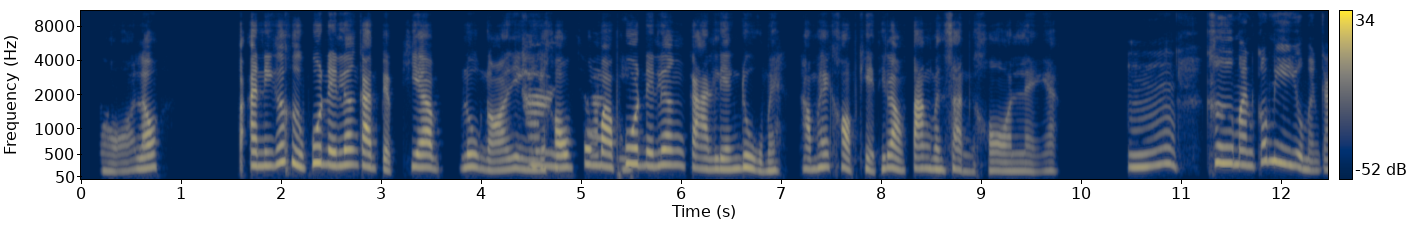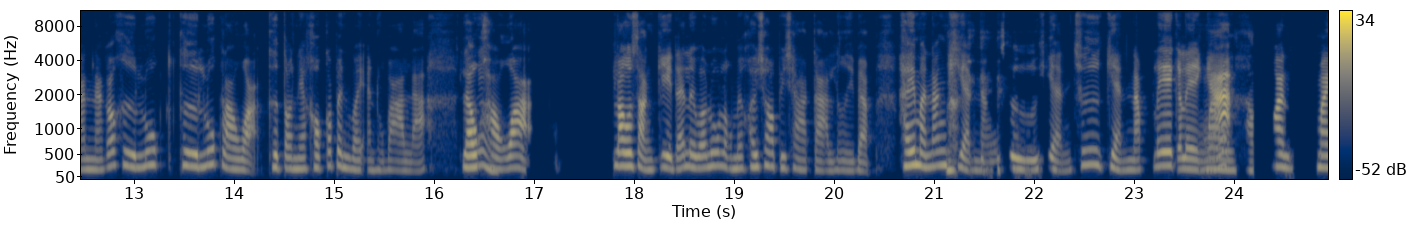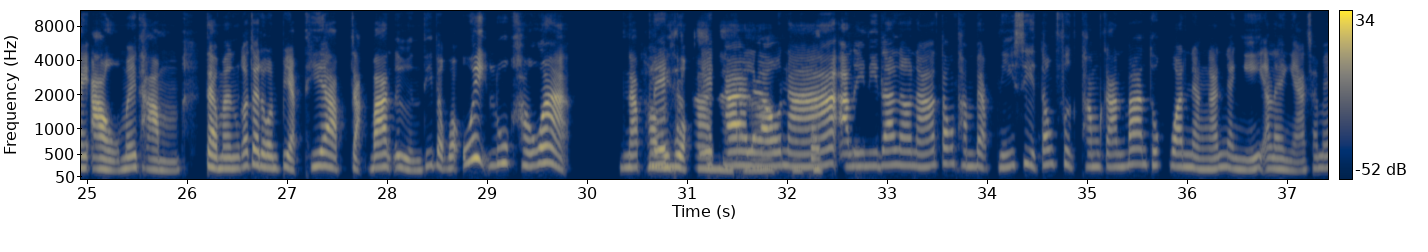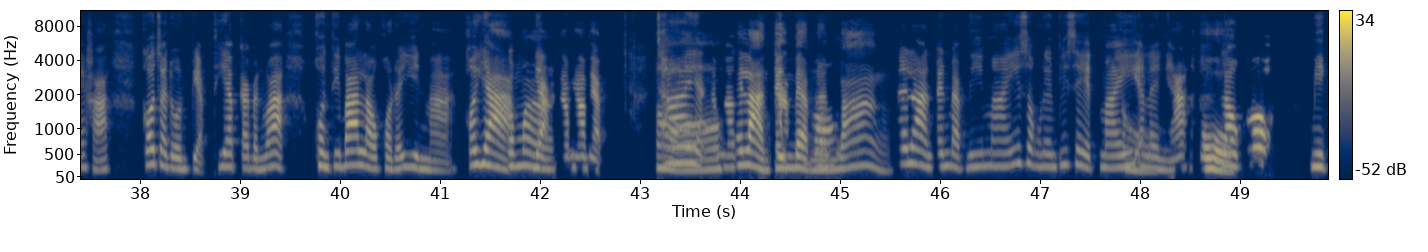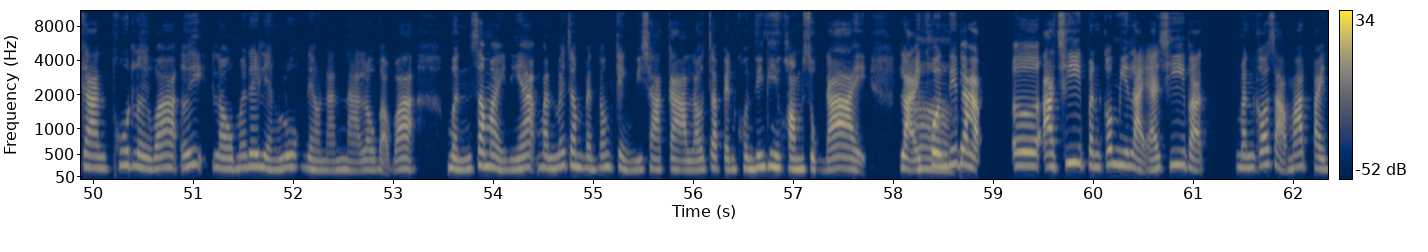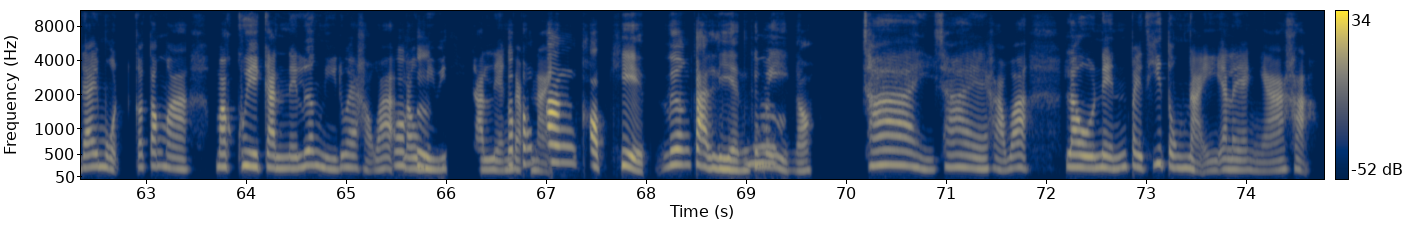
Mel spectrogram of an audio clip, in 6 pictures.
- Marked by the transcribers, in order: chuckle; tsk
- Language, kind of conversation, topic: Thai, podcast, คุณเคยตั้งขอบเขตกับคนในครอบครัวไหม และอยากเล่าให้ฟังไหม?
